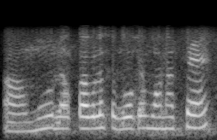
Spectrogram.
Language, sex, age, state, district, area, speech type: Assamese, female, 18-30, Assam, Lakhimpur, rural, conversation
